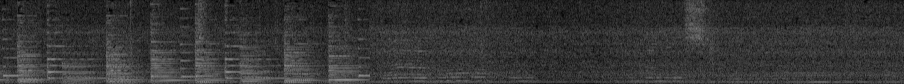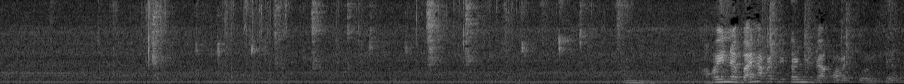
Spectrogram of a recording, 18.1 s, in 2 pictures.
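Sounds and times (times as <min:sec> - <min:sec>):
steady low hum: 0:00.0 - 0:18.0
wet chewing and lip-smacking: 0:09.6 - 0:15.6
sharp mouth clicks: 0:10.5 - 0:15.6.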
